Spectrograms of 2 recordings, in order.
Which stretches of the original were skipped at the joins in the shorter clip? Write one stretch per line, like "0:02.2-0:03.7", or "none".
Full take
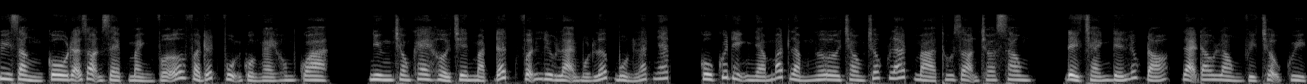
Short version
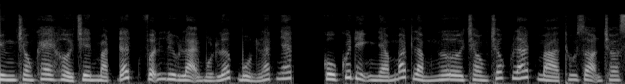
none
